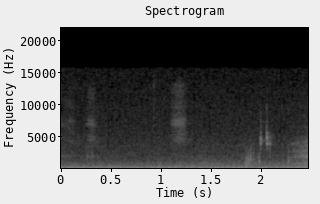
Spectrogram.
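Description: Faint pen strokes on the board as a few short, light scratches while an expression is written out.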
